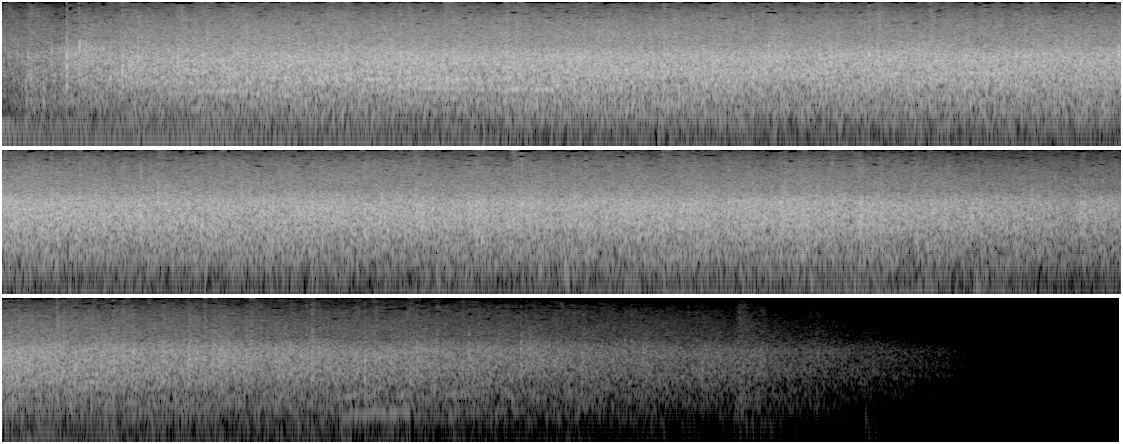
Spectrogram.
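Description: Audience applause that swells within the first second, holds steady, then fades out over the last five seconds.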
